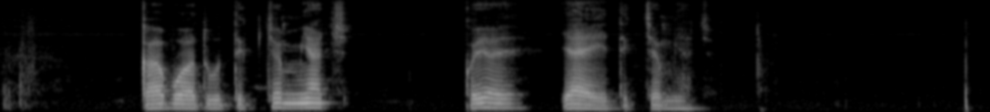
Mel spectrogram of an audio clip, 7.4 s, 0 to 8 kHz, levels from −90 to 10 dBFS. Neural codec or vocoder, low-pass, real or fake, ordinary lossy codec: none; none; real; none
